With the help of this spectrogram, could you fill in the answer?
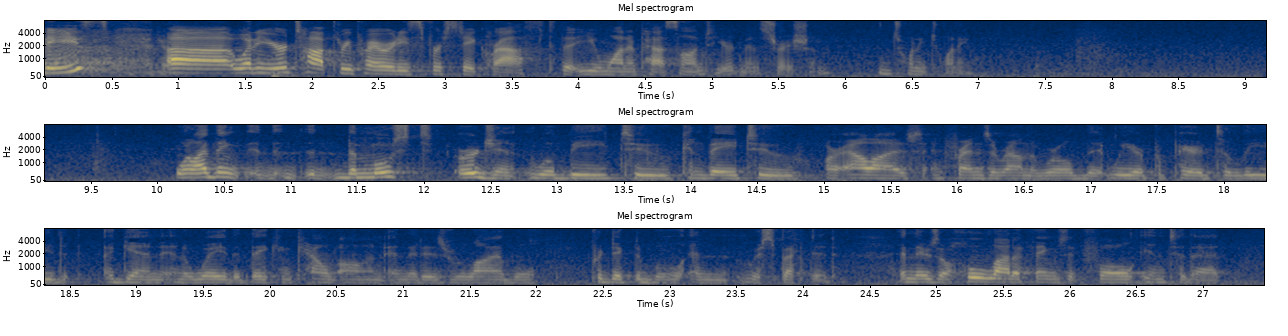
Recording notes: a keynote discussion at the Future Strategy Forum conference on April 2, 2019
